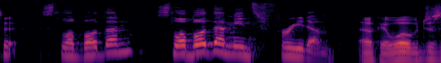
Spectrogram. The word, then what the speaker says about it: Slobodan: around on uh Milo what how do you pronounce it Slobodan Slobodan means freedom okay what just his last name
